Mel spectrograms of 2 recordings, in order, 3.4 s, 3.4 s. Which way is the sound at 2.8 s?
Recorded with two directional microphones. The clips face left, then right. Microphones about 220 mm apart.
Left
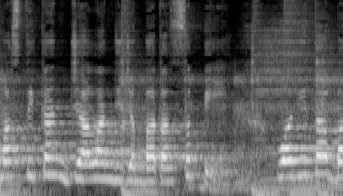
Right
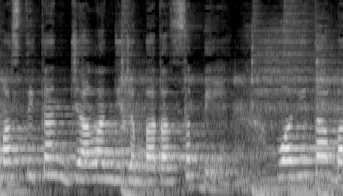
15° left (ahead or behind).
